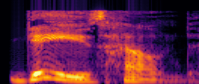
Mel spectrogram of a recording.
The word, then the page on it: gazehound: British English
